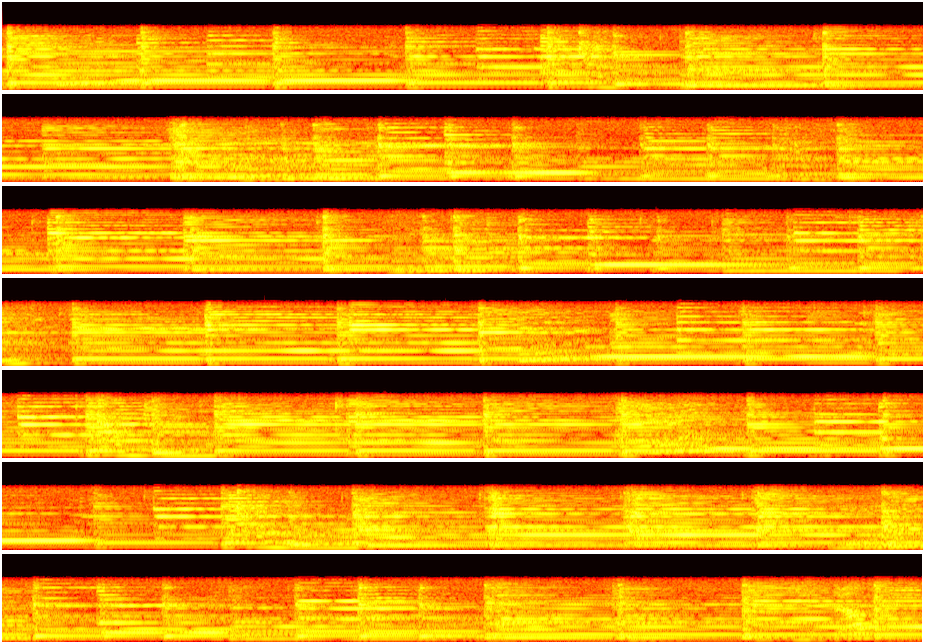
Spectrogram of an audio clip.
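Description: Guitar music: an electric guitar with a Stratocaster-style headstock played with sliding notes, in a phrase that comes round about every five seconds.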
